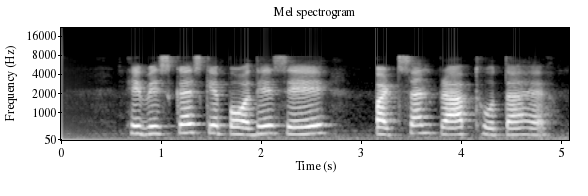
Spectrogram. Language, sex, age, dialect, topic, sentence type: Hindi, female, 18-24, Marwari Dhudhari, agriculture, statement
